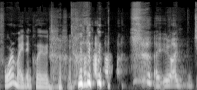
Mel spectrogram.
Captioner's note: all laughing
